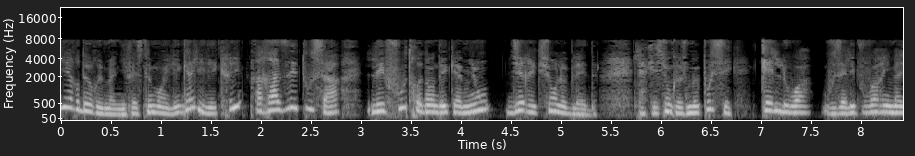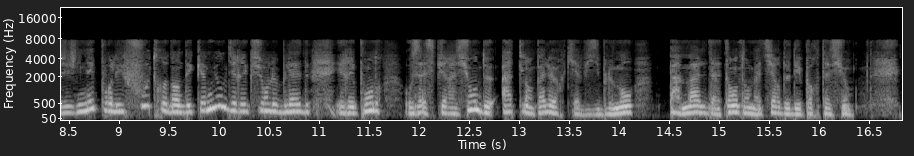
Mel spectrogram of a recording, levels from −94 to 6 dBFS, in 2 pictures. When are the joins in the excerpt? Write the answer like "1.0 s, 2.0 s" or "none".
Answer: 1.9 s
